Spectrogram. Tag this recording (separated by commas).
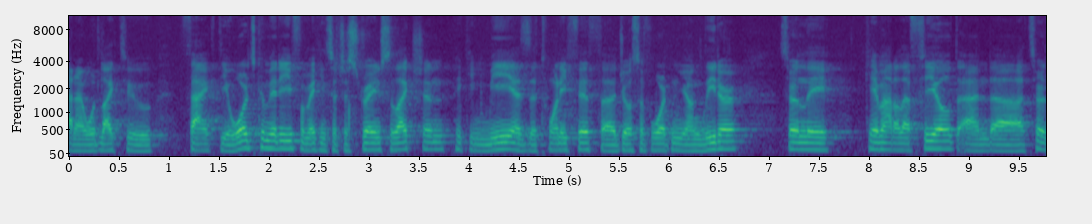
man speaking, Narration, Speech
